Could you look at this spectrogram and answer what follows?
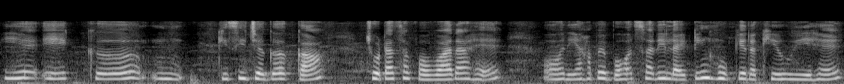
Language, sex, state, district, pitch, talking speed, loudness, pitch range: Hindi, female, Uttar Pradesh, Varanasi, 260 Hz, 135 wpm, -17 LUFS, 240-280 Hz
